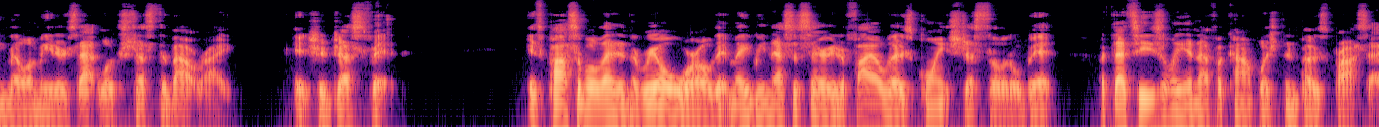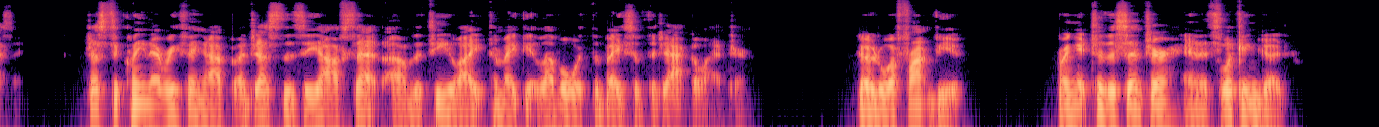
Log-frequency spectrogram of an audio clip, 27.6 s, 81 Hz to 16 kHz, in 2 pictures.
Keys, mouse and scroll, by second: 0.6 click, 3.7 click, 16.0 click, 17.3 click, 19.6 click, 20.9 click, 21.8 click, 23.4 click.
